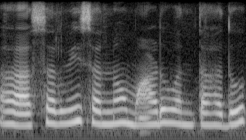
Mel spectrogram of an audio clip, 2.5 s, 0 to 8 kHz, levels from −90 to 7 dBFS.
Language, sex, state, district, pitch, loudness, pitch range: Kannada, female, Karnataka, Mysore, 240 Hz, -16 LUFS, 225-255 Hz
